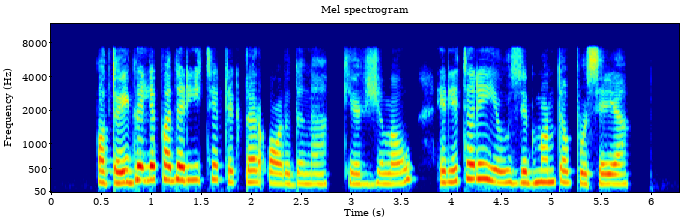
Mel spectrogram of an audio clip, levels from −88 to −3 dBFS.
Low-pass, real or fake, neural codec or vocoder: 7.2 kHz; fake; codec, 16 kHz, 1 kbps, X-Codec, HuBERT features, trained on general audio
